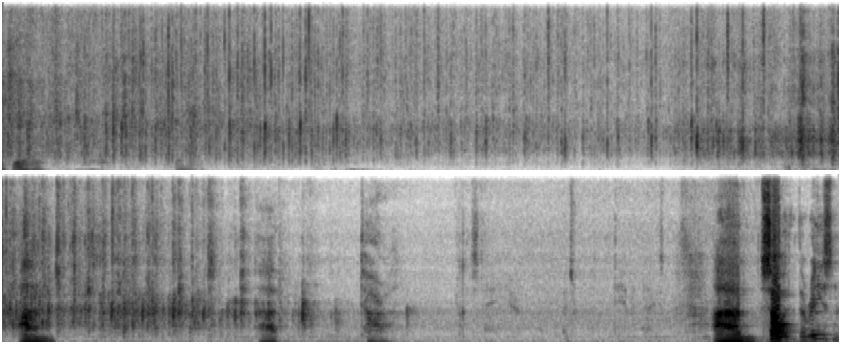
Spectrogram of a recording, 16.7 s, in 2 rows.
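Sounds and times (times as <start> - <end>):
speech: 0.0 - 0.6, 1.7 - 2.1, 8.5 - 9.0, 11.0 - 11.2, 15.5 - 16.7
audience applause: 0.0 - 12.5.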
